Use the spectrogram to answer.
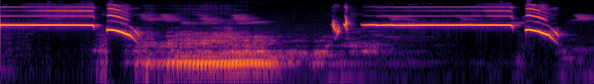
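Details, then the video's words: Lure call of a female common iora (sirtu, cak lilin): a sustained flat high whistle breaks into a quick descending slur, then a low murmuring hum and a short rising note. The long whistle and downslur then repeat. "Sirtu gacor anti setres"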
